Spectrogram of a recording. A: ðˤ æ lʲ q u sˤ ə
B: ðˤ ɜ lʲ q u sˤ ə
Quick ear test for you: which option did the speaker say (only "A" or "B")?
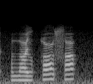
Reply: B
